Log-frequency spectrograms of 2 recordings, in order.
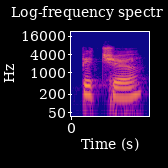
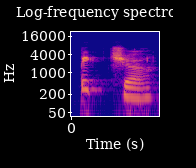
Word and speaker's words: picture: Okay, some of you may have been pronouncing this word as picture, but it should be pronounced as picture. The C should be pronounced picture. Can I take a picture of you? Can I see your picture? So remember, it shouldn't be picture, but it should be picture.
